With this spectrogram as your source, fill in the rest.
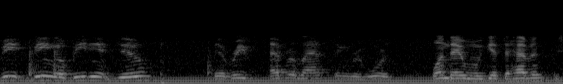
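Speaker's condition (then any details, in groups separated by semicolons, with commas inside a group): No condition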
